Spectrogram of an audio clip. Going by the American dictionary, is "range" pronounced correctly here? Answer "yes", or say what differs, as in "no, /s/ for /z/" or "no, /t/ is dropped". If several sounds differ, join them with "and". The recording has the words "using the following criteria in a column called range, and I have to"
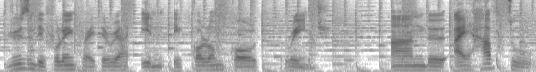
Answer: yes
